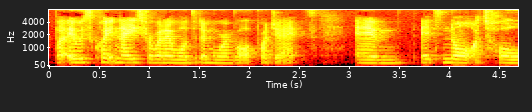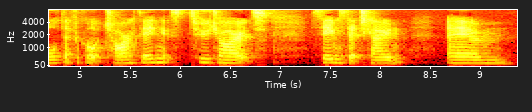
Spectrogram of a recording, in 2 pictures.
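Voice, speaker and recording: At a measured pace, a woman with a fairly low, slightly bright voice, vocal fry, and little pitch movement presents her projects on her knitting podcast. As host and pattern designer, she keeps it casual and chatty, rambling with fillers and self-corrections.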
